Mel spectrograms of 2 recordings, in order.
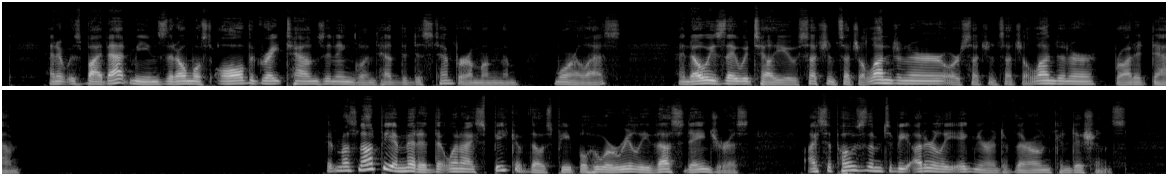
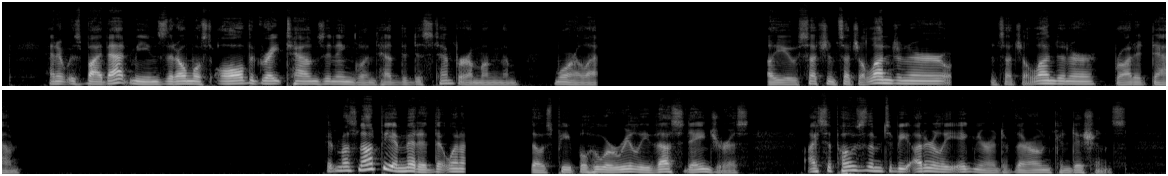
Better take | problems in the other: first | audio cutting out; at 6 s for 1.5 s, at 9.5 s and at 16 s for 0.5 s

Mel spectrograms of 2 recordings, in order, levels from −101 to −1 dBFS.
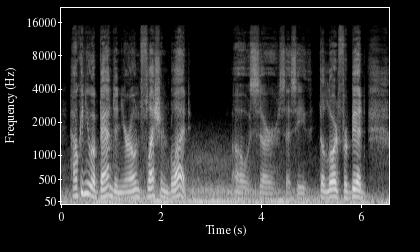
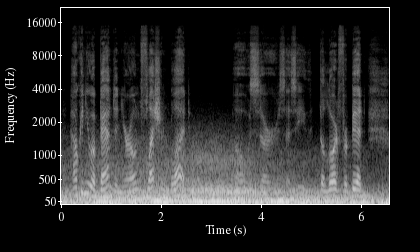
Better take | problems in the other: first | low rumble; loud; throughout; 3 dB below the speech; faint in the first

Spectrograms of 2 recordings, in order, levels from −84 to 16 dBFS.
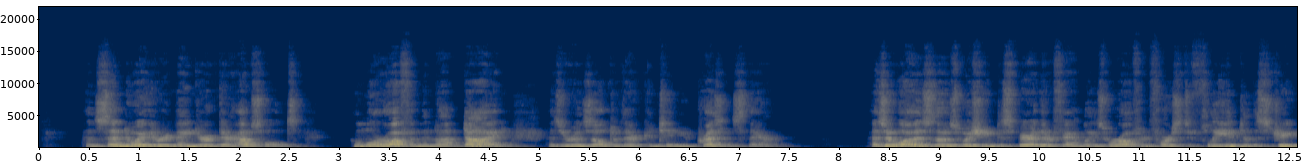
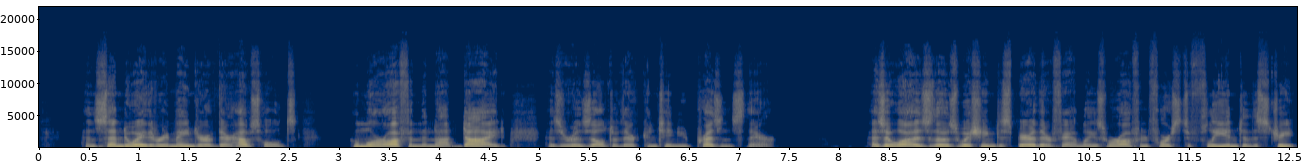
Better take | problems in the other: second | off-mic speech; far // room echo; slight; dies away in 0.4 s

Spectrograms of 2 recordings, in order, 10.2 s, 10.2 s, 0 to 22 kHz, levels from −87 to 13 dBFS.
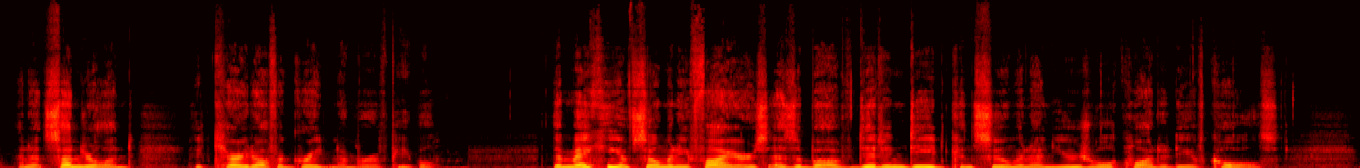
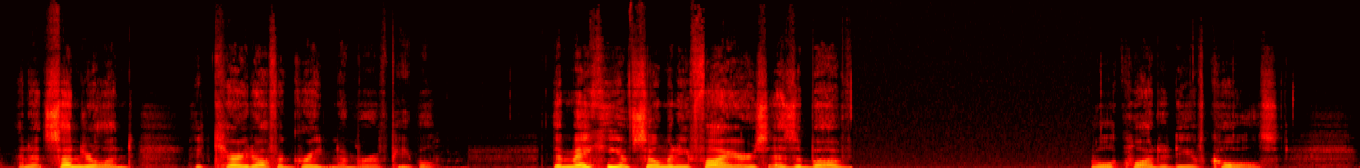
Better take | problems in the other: first | audio cutting out; at 6.5 s for 2 s

